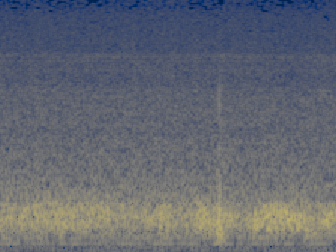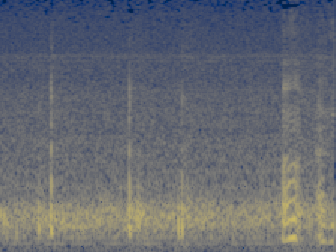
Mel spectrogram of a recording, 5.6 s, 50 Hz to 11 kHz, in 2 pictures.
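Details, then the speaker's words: Fetal movement on home fetal Doppler at 16 weeks 5 days of pregnancy: steady Doppler hiss broken by several irregular soft bumps and swishes as the baby moves and kicks the probe. "okay i just want y'all to hear that i'm probably too close to camera anyway and he's in there moving around if you can hear that"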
